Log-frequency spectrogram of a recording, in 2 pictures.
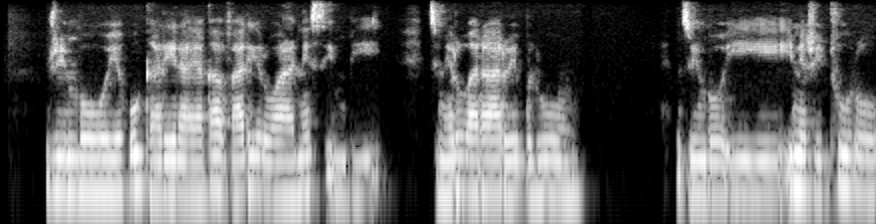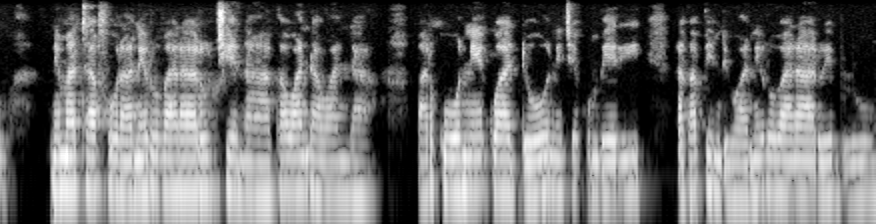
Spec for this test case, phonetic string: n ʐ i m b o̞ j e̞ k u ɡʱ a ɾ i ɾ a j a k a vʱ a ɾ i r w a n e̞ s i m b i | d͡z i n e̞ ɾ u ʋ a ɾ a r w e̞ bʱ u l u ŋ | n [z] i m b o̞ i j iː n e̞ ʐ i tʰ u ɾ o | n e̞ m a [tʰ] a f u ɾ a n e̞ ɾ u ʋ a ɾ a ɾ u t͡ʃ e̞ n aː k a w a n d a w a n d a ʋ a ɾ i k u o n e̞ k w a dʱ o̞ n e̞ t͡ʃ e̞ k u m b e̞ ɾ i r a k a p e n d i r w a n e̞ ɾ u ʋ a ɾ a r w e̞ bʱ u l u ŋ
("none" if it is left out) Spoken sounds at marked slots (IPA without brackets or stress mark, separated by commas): ʐ, t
